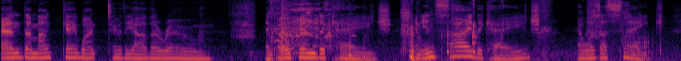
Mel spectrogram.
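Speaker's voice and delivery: very slow, bone-dry monotone. Imitating the reader of a free audiobook, with the driest voice ever. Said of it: "she's got the driest voice ever".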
